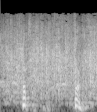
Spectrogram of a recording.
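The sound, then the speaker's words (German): An audience claps steadily for a correct answer to a quiz question, a dense, continuous wash of applause, with a voice briefly speaking over it a couple of times. “Also die erste Frage ist richtig. Applaus.”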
